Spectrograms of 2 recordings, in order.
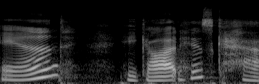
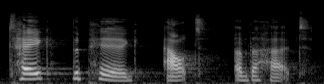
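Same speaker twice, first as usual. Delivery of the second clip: slow, low, deliberate advice; measured instruction; 5 semitones lower, slower than usual. Acted. Wise woman instructing the man, slow and deliberate. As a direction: space it out calmly, phrase by phrase.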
